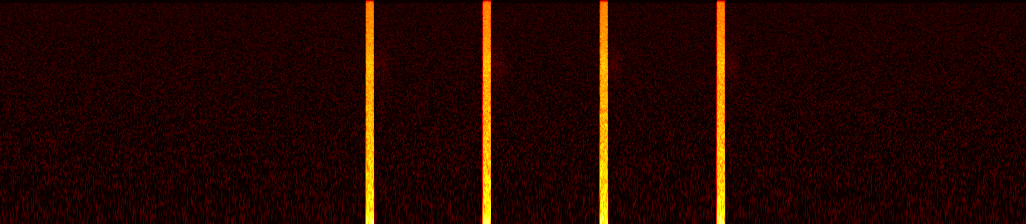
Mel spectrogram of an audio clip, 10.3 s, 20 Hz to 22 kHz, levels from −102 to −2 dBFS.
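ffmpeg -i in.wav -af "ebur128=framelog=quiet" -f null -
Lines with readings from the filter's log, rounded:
Integrated loudness:
  I:         -21.5 LUFS
  Threshold: -31.7 LUFS
Loudness range:
  LRA:         5.0 LU
  Threshold: -47.2 LUFS
  LRA low:   -29.9 LUFS
  LRA high:  -24.9 LUFS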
